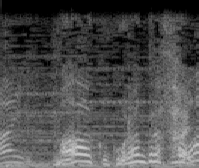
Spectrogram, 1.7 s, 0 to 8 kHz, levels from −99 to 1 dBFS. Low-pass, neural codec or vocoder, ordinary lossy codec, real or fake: 7.2 kHz; none; Opus, 64 kbps; real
